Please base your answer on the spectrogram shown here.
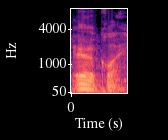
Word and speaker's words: Iroquois: The Iroquois Nation, the word sounds like it pronounced different, but it's traditionally pronounced Iroquois.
